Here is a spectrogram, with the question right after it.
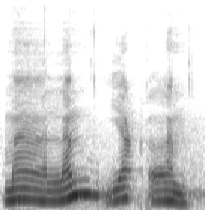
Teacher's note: mim sukun bertemu ya, ini namanya idhar syafawi, tidak boleh dibaca dengung, yaitu jelas saja malam ya'lam gitu ya.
